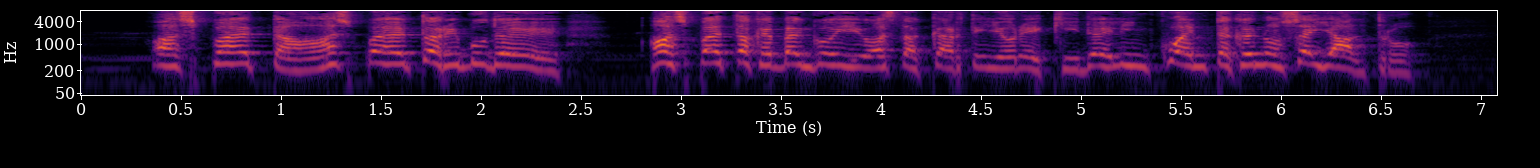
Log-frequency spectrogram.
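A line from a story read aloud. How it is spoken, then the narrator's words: Priest shouting, overflowing anger. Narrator (Italian): attaccò a gridare il prete con voce traboccante di collera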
